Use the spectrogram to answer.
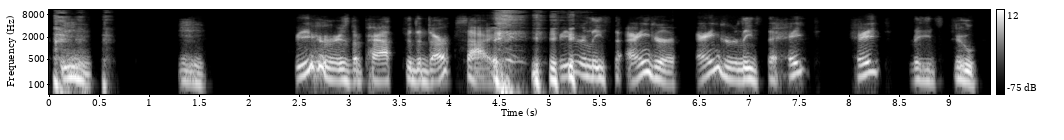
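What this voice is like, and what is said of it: Yoda character voice impression. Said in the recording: “Let me try my best Yoda here.”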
